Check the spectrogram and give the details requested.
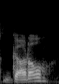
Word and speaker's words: Gödel: you know constant so it's gödel we're not the godel in oh and you pronounce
